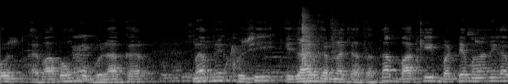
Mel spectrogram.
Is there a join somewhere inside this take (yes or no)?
no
